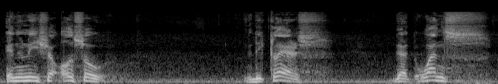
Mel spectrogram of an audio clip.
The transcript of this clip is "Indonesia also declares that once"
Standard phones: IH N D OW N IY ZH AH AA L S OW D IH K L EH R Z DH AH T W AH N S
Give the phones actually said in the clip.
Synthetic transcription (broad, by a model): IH N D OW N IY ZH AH AA L S OW D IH K L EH R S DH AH T W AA N S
